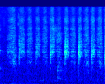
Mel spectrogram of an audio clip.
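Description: Faint, scratchy rubbing, several short strokes in a row: a fingertip rubbing across the faded paint of a Volkswagen Beetle's front fender.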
